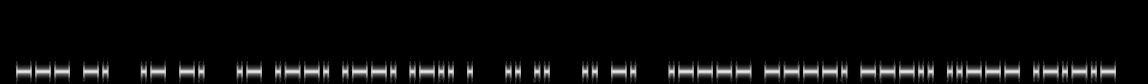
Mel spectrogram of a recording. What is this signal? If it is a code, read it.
Morse code, heard as a keyed tone, about 25 wpm, 600 Hz. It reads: ON AN APPLE II IN 1982.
